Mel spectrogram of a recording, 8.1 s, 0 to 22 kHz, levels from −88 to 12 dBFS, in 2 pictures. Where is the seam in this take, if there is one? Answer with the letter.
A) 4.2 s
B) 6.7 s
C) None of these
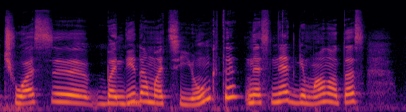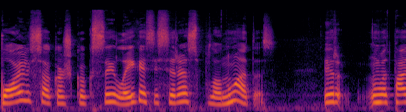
C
